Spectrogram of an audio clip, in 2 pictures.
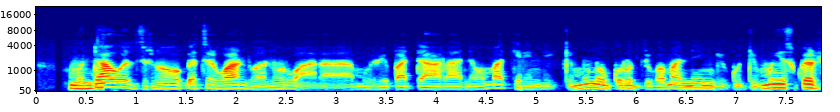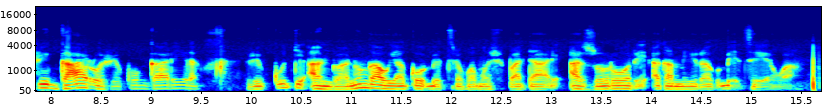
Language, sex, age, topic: Ndau, male, 25-35, health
